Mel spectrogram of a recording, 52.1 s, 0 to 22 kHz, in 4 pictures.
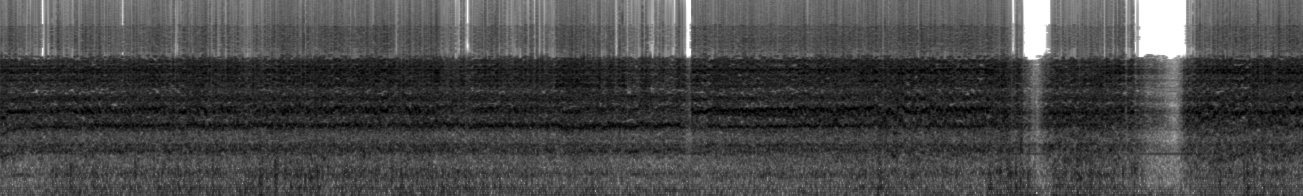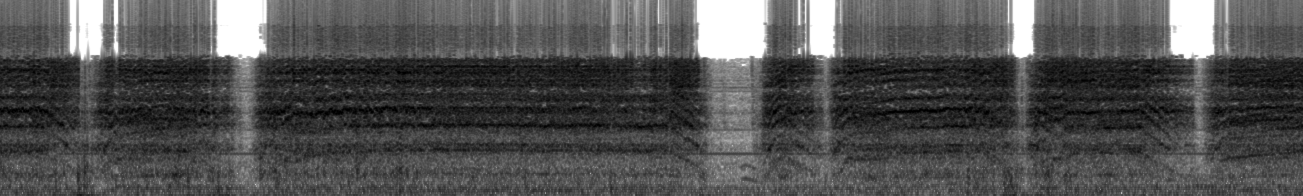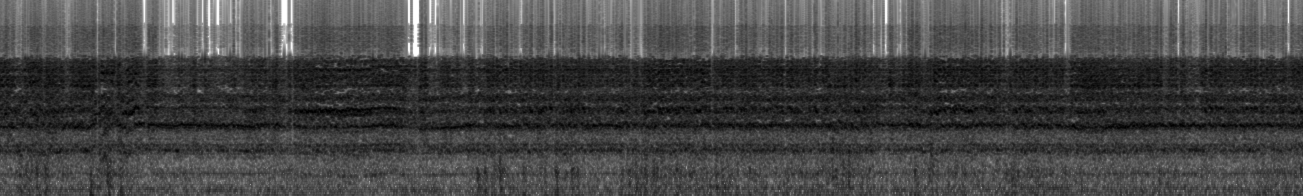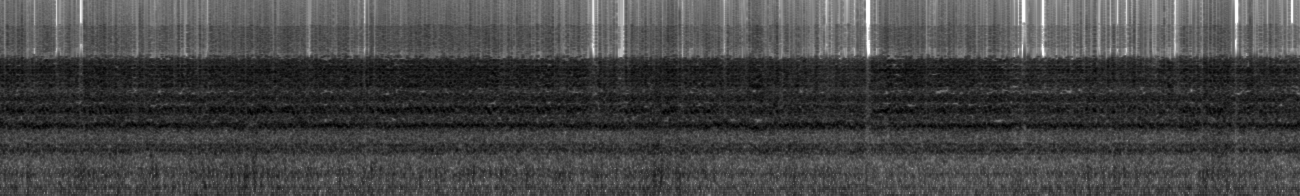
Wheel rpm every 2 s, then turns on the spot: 220, 220, 230, 220, 200, 90, 150, 100, 210, 200, 70, 160, 130, 210, 230, 220, 230, 230, 230, 230, 230, 230, 230, 230, 230, 230.
10-12 14-16 22-24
